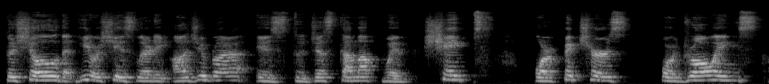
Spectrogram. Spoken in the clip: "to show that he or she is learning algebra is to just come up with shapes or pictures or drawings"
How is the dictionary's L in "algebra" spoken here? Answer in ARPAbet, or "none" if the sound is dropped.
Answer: none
